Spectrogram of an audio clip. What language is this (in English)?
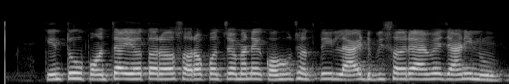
Odia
